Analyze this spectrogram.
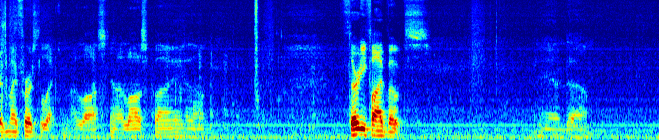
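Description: A middle-aged man speaks calmly and haltingly, close by.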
